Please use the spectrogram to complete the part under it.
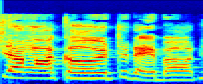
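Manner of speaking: unintended Indian accent slipping into speech. Describing a meat and olive platter, the speaker slips into an Indian accent. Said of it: "I don't know why I'm sounding Indian".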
